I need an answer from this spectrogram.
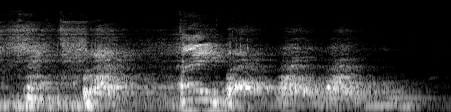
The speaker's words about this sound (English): It's a common response to this kind of barking.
